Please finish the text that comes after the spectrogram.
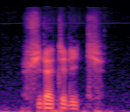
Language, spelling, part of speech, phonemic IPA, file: French, philatélique, adjective, /fi.la.te.lik/, LL-Q150 (fra)-philatélique.wav
- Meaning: philatelic (stamp collecting)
